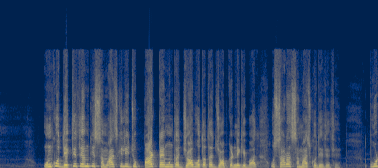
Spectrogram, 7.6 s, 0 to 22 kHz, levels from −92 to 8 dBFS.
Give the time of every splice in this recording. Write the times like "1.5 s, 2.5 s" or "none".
none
